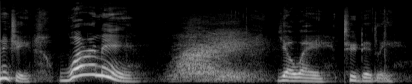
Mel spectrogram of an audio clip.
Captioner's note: audience replies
